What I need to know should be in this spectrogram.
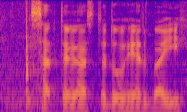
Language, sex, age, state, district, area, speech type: Punjabi, male, 18-30, Punjab, Mansa, urban, spontaneous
